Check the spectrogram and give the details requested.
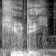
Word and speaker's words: QIDI: This is the, I think it's pronounced QD.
